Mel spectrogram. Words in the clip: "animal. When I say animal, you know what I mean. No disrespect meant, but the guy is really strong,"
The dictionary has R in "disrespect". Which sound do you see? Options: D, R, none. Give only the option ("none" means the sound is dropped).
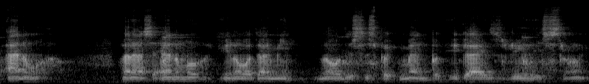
none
